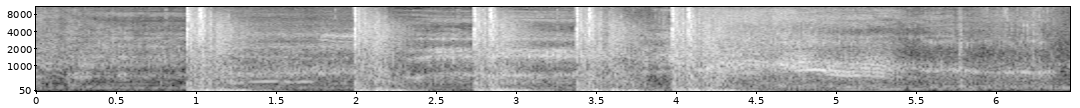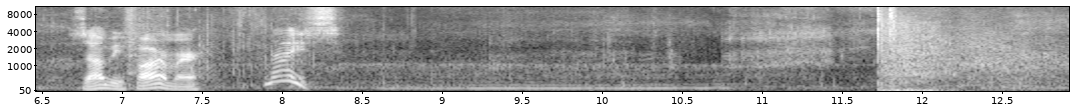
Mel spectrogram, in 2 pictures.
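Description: A rifle fires several sharp shots.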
